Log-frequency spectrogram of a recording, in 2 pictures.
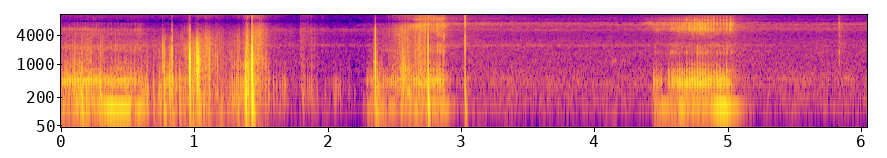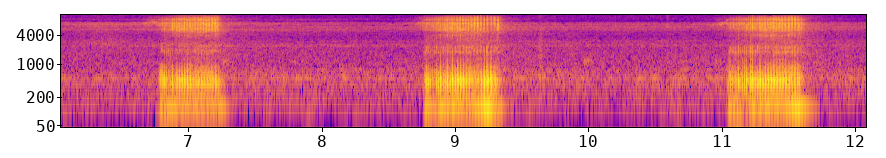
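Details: Sleeping Boxer puppy snoring indoors: after a few seconds of sharp knocks and rustling, four soft, breathy snores rasp out about every two seconds, each swelling and fading with quiet gaps between.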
